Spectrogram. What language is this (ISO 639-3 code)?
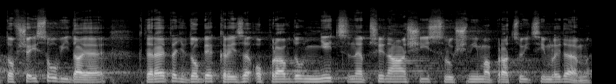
ces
